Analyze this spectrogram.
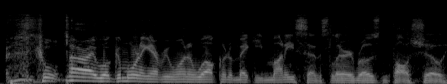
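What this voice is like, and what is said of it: Hoarse, deep, froggy voice. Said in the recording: “you sound a little bit like you've uh, got a little bit of a frog going on this morning ... A little something going on in the throat ... You sound like sort of uh, one of those deep uh, radio announcer guys”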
